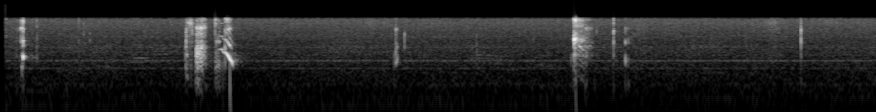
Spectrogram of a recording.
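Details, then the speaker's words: Hiccups in a baby girl: several short, sharp hiccup-like catches at irregular intervals over a quiet background. "Do you have the hiccups, baby? I'm sorry."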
